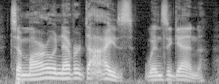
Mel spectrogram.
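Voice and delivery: cracking voice. Asking viewers to say the round's winning film together, voice cracking. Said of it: "my voice just cracked".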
